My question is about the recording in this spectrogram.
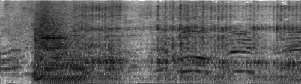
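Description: A live band's amplified sound in a small club: a sudden, very loud burst of distorted electric guitar crashes in about a quarter second in, followed by shouting voices over the ringing guitar.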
